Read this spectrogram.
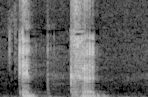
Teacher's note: Being when it could happen to anyone.OK， it 的这个 t 爆破呢省略，我们不要爆出来，只要舌尖顶上颚而已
